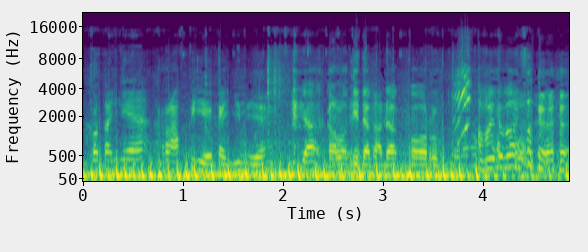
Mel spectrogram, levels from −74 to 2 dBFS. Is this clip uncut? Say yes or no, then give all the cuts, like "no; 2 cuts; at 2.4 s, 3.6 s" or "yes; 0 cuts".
yes; 0 cuts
